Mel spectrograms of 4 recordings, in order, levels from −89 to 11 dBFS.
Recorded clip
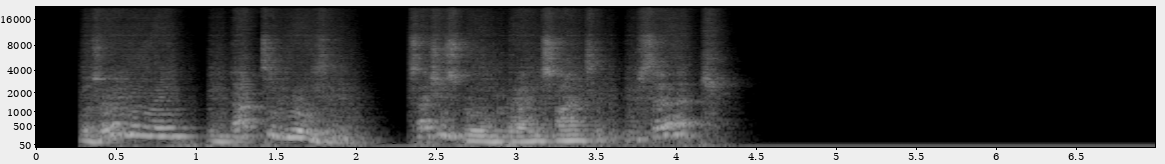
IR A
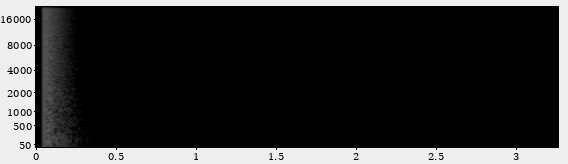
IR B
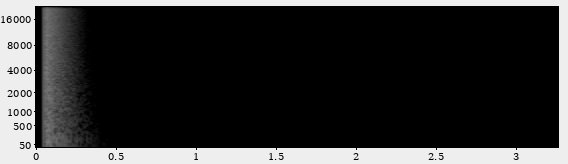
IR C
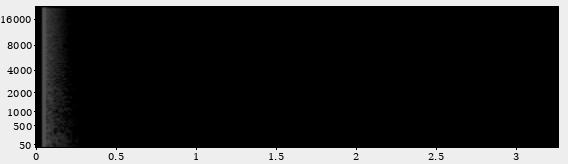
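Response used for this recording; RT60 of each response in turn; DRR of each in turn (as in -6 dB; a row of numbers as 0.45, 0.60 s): B; 0.45, 0.45, 0.45 s; -1.5, -10.0, 8.5 dB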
